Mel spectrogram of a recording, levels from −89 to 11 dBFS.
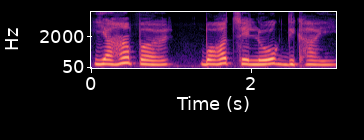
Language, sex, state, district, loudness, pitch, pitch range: Hindi, male, Himachal Pradesh, Shimla, -13 LUFS, 225 Hz, 210-240 Hz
